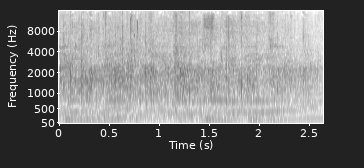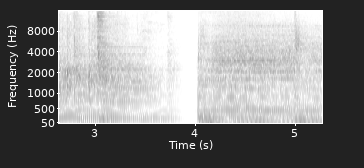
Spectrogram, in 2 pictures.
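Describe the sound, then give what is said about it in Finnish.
A crowd at a Suhe church service bursts into sustained, dense applause for God, with steady clapping for about four seconds, then it cuts briefly to silence before more clapping and music-like tones resume. “Eikö anneta Jumalalle isot aplodit ja lauletaan vielä hänelle.”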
